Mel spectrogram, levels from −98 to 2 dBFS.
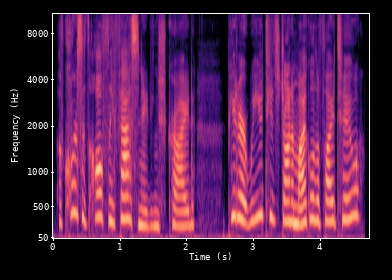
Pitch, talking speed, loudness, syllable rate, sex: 285 Hz, 215 wpm, -17 LUFS, 6.4 syllables/s, female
